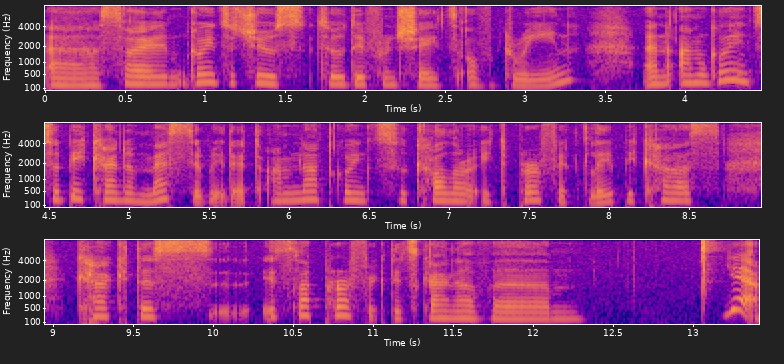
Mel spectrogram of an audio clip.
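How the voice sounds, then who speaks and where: A woman talks at a fairly slow pace and a medium pitch with ordinary pitch variation. The recording is very clean with a silent background and a dry, close sound with no echo. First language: not English; English is third language. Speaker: crafting YouTuber. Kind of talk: tutorial. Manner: halting, many fillers.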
